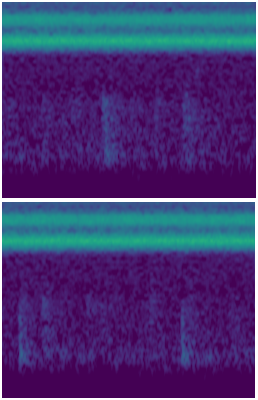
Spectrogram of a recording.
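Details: Christmas beetle (Anoplognathus) in the South African bushveld, recorded in real time: an unbroken, shrill, high-pitched drone in two bright layers, holding steady throughout, with faint soft low thuds about every half second beneath.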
